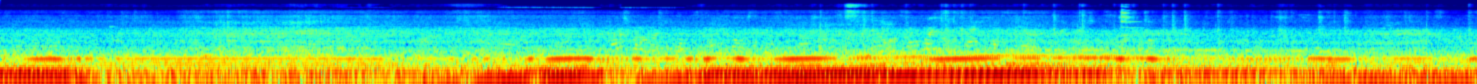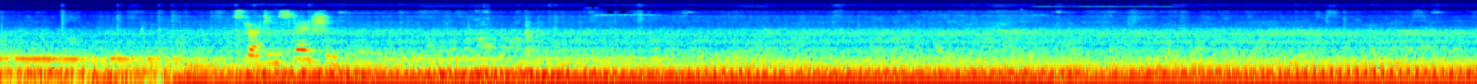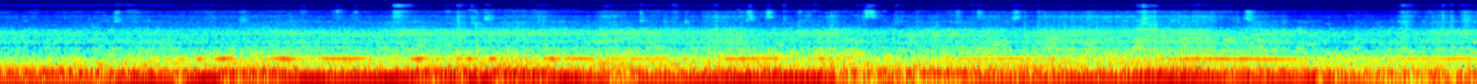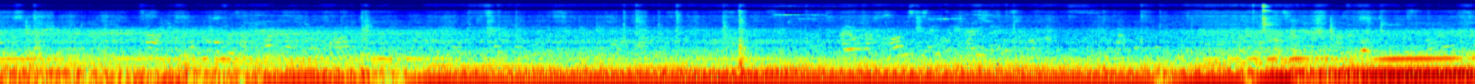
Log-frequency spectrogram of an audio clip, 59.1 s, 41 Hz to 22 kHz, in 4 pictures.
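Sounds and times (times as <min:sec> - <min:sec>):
bus engine rumbling: 0:00.0 - 0:59.0.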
